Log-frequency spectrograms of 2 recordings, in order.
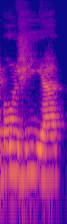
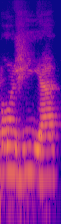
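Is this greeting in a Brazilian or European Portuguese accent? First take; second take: Brazilian; Brazilian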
